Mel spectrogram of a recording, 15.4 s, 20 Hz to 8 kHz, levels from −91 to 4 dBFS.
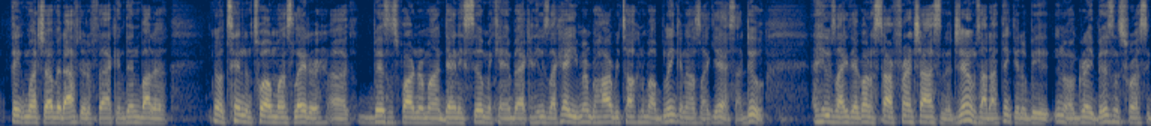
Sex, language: male, English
